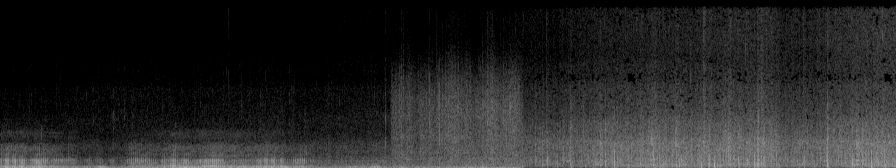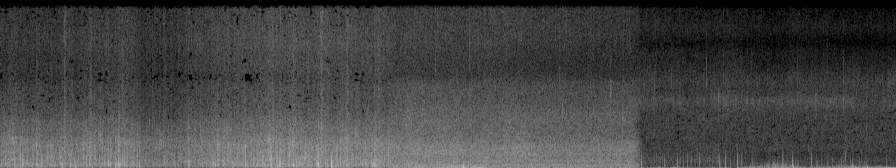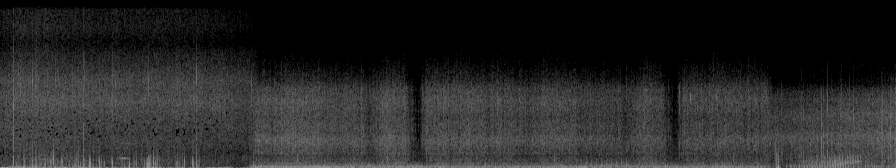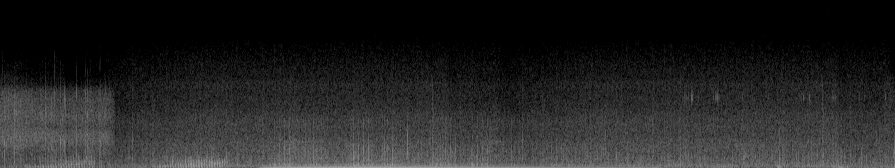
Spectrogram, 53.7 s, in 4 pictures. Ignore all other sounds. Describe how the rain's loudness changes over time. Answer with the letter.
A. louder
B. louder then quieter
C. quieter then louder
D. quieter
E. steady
B.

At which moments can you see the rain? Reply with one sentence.
You can hear the rain from 0.0 to 53.7 s.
